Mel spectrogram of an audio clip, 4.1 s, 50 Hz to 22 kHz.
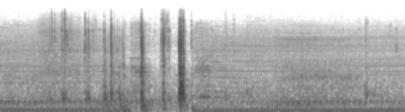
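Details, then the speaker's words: BMW E46 3 Series during fuel pump replacement, ignition on, priming: a steady low electric hum under a few handling knocks; the fuel pump is noisy, possibly still bleeding air, and the pre-supply pump also sounds noisy. "Yep, fuel pump sounds quite noisy. I guess it's just bleeding all of the air out of it."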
